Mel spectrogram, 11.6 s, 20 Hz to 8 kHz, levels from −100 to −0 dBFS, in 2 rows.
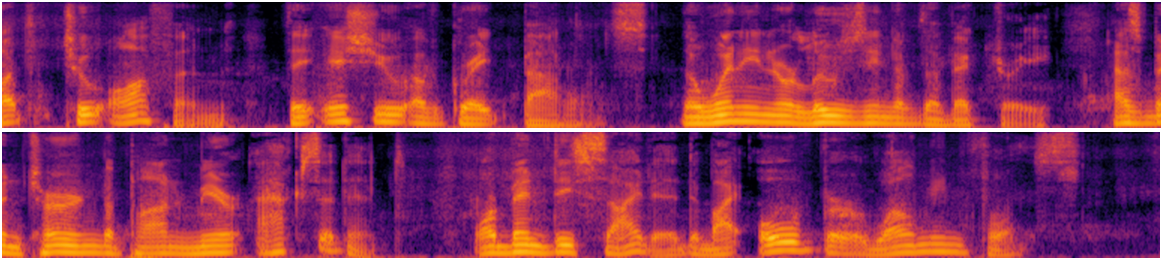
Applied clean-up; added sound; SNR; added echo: neural separator model SepFormer DNS4.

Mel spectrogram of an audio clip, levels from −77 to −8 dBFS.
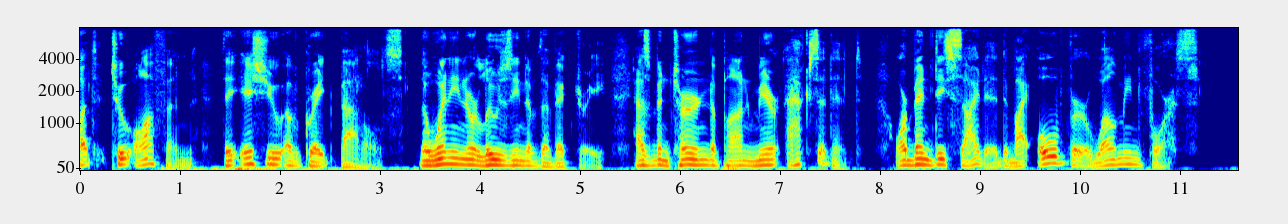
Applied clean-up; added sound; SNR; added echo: none; none; none; none.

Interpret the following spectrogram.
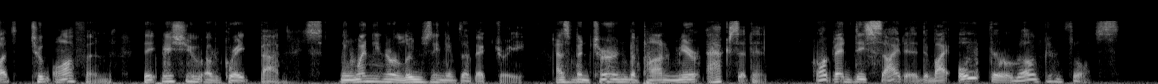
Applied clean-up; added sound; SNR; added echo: neural diffusion model UNIVERSE++.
